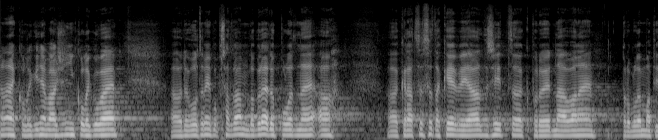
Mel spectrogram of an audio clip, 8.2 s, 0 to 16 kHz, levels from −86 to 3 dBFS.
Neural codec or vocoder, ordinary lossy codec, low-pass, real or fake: none; Opus, 64 kbps; 14.4 kHz; real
